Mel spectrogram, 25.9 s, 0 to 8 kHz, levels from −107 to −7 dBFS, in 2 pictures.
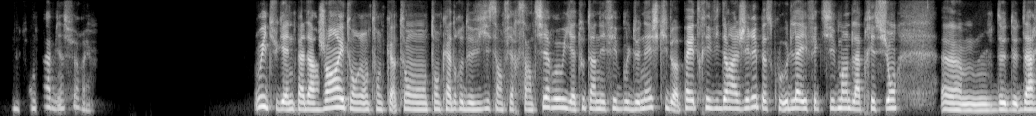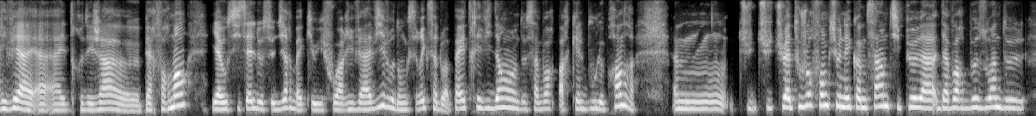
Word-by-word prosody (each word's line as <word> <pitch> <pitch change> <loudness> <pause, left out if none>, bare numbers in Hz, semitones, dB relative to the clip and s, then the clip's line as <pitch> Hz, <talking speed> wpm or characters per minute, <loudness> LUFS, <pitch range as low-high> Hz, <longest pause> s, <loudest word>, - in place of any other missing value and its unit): De 195 - -12
tout 205 - -10
ça, 240 -1 -6
bien 205 - -10
sûr 240 -1 -13
ouais. 160 -3 -15 2.0
Oui 255 +1 +3
tu 220 -4 -8
gagnes 185 -1 +2
pas 180 -2 +2
d'argent 180 +6 +3
et 235 -2 +7
ton 180 -5 -2
ton 185 +1 -6
ca - - -1
ton 175 -3 -2
ton 185 +2 -4
cadre 185 +1 -2
de 175 - -2
vie 180 +4 -2
s'en 185 -1 -5
fait 180 +1 -6
ressentir. 180 +9 -1
Oui 230 - +3
oui 225 - +2
il - - -4
y 180 - +2
a 170 - -1
tout 220 - -6
un 195 0 0
effet 195 +2 -2
boule 190 0 -4
de 185 +1 0
neige 230 +5 0
qui 225 -5 -5
doit 180 - 0
pas 215 - +2
être 210 +2 -1
évident 210 -1 +1
à 200 - +1
gérer. 215 +6 +1
Parce 205 -3 -3
que - - -17
au-delà 200 +3 +3
effectivement 205 +2 -1
de 205 - -1
la 180 -1 +2
pression, 205 +3 0 0.5
hem, 160 -3 +1
de 175 +2 +3
de 165 0 +1
d'arriver 190 +4 +3
à 180 - +6
à 160 -1 -1
à - - -3
être, 160 +2 -8
heu, - - -6
déjà, 175 +1 0
heu, 145 -1 -4
performant, 190 - +4 0.3
il 185 - +1
y - - +8
a 180 - +5
aussi 185 +2 -3
celle 200 +1 +1
de 185 - 0
se 175 -1 -3
dire, 215 +5 -1
bah, 160 -4 -2
qu'il 165 +1 -4
faut 170 +2 -3
arriver 175 +2 -3
à 175 0 +1
vivre. 235 0 0
Donc 175 -1 -3
c'est 180 - -10
vrai 200 - +1
que 215 - -10
ça 195 -4 -3
doit 155 -3 -3
pas 195 -1 0
être 210 +3 -4
évident 225 0 +1
de 185 - -8
savoir 190 +2 -6
par - - -5
quelle 200 -1 -3
bout 195 +2 -6
le 185 -2 -1
prendre. 265 +10 +1 0.5
Hem, 190 -2 -1 0.2
tu 200 -2 -9
tu 210 0 -6
tu 245 +2 +4
as 230 - +6
toujours 260 +4 0
fonctionné 275 -4 +3
comme 230 -2 +3
ça 255 +4 +1
un 270 +1 +4
petit 255 -4 -2
peu 235 0 +4
a 210 0 +3
d'avoir 215 +1 +1
besoin 230 +2 0
de 215 -4 -1
195 Hz, 245 wpm, -20 LUFS, 180-220 Hz, 2.0 s, y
